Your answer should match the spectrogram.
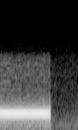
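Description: A telephone ringing tone sounds as a call is being connected: one steady mid-pitched tone that lasts under a second, then cuts off abruptly into silence.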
